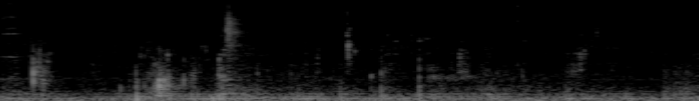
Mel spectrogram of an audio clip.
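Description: Near silence with a few faint sips and swallows from a glass, most of them around a second in.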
